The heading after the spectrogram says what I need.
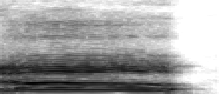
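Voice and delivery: high, loud shocked "oh"; hammed-up shriek of surprise; mock startled cry. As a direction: yelp as if something stared back. Imitates shock at seeing eye.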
